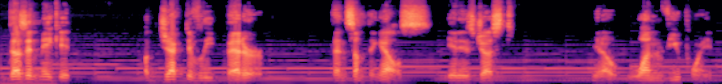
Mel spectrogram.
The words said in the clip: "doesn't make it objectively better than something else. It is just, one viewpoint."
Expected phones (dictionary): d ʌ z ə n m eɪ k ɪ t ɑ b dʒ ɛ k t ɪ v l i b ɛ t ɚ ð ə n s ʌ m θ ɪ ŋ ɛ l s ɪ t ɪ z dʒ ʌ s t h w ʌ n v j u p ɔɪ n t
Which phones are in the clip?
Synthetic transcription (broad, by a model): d ʌ z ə n m eɪ k ɪ t ɑ b dʒ ɛ k t ɪ v l i b ɛ t ɚ ð ə n s ʌ m θ ɪ ŋ ɛ l s ɪ t ɪ z dʒ ʌ s t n w ʌ n v j u p ɔɪ n t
